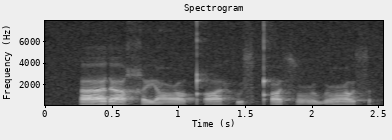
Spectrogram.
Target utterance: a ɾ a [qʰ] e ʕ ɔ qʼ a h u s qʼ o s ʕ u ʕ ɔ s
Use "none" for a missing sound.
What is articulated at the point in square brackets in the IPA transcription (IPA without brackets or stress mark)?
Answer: χ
